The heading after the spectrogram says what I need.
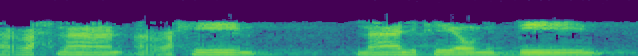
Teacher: ما يقول الرحمن أو الرحم، بل يمد حروف الممدودة · Term: مد حرفي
